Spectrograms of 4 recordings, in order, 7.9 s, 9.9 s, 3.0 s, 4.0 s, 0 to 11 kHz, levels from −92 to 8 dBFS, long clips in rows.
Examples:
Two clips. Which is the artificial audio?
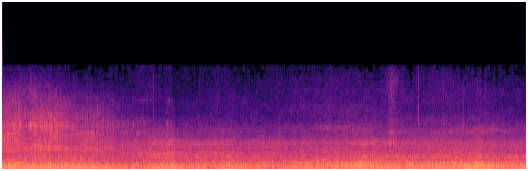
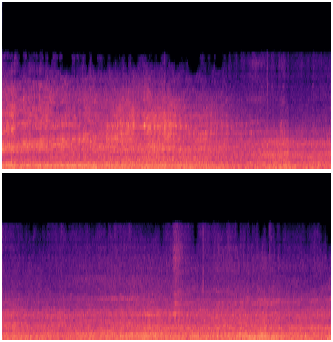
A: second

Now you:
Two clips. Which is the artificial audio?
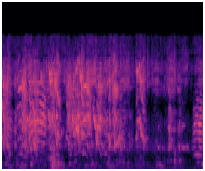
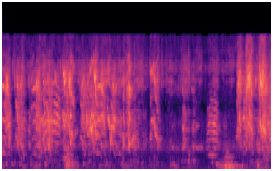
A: second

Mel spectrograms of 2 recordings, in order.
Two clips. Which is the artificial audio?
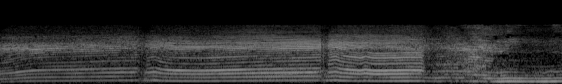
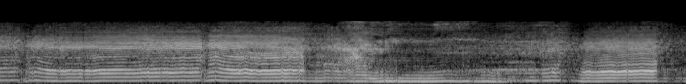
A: second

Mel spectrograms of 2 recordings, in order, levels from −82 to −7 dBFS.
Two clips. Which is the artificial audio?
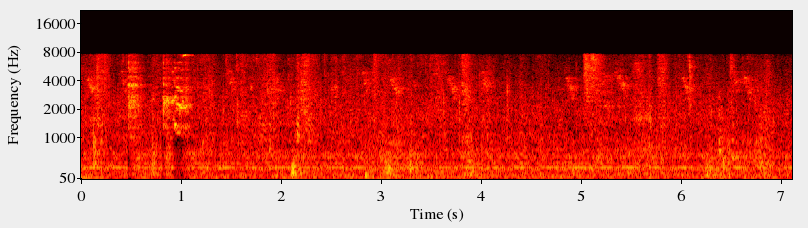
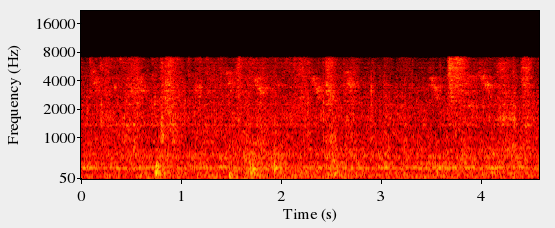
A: second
